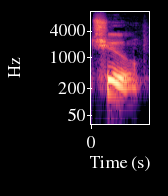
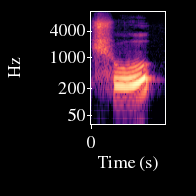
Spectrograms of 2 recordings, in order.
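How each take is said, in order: First: It sounds like the English word chew. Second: It blends ch with a wu vowel. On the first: The speaker calls it wrong. "You might think, oh, chew" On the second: The speaker calls it right. "you get a more correct sound for the Chinese version of it"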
